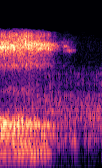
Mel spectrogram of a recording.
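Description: A storyteller's voice imitates a rabbit snoring with one drawn-out, rasping, close snore that fades away.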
